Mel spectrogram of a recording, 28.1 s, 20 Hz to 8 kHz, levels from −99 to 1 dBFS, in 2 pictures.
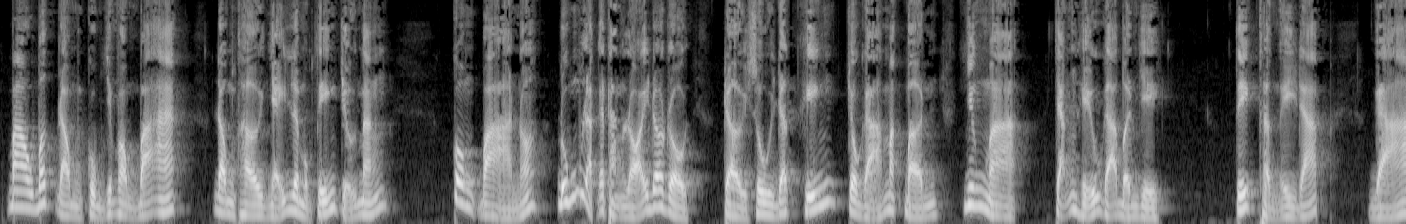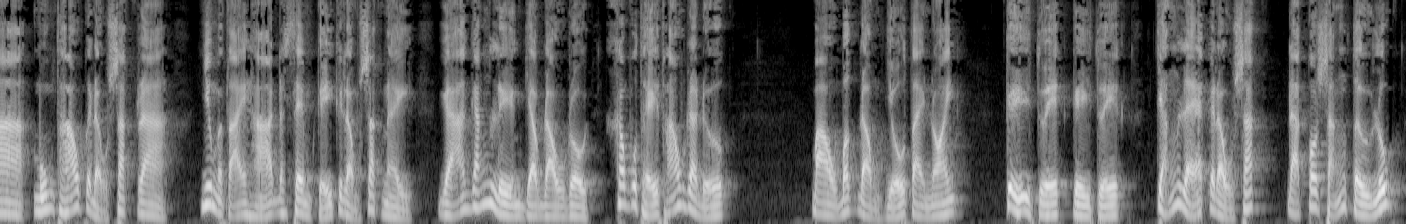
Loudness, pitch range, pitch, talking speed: -19 LUFS, 100-150 Hz, 115 Hz, 205 wpm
